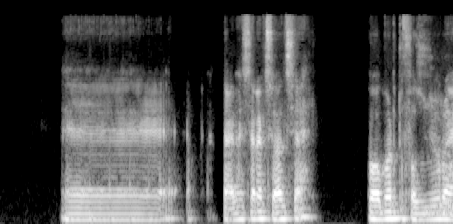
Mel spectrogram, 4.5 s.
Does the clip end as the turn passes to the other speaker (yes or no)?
no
